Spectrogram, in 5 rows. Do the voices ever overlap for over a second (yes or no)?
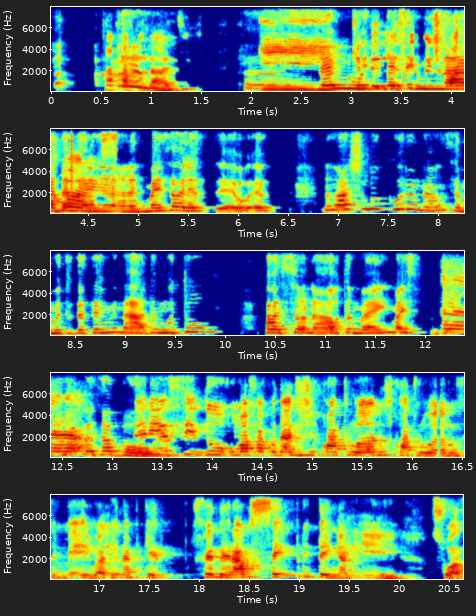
yes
